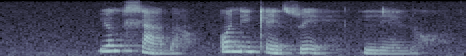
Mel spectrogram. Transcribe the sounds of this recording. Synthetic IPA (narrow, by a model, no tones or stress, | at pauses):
jom̩ɬaɓa | onik̬ʼɛzwɛlɛːlɔ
